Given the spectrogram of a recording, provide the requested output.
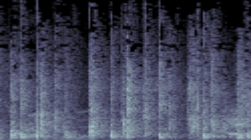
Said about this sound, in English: Oh, very nicely done. Give them a nice round of applause.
